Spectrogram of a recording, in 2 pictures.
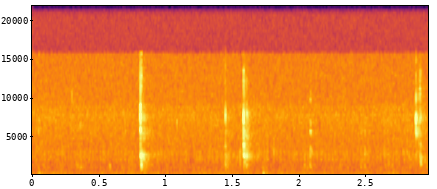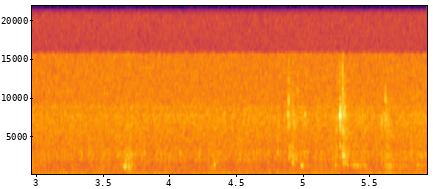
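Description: Near silence: a few faint, scattered mouth clicks from chewing seafood close to the microphone, over a low steady hum.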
